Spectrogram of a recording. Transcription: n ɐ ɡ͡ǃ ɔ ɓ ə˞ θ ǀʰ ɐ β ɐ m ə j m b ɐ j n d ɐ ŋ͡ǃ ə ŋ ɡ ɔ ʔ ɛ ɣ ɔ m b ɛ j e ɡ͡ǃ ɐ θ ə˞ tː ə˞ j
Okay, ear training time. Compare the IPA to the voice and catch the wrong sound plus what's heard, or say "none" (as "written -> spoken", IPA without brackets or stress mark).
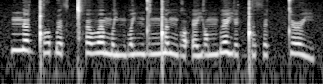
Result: ɣ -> j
